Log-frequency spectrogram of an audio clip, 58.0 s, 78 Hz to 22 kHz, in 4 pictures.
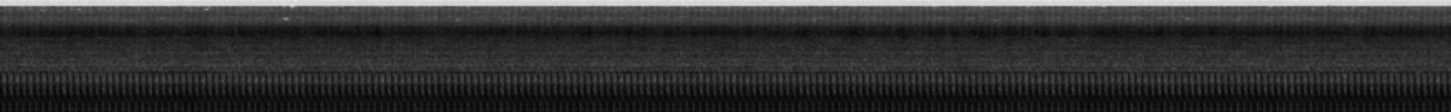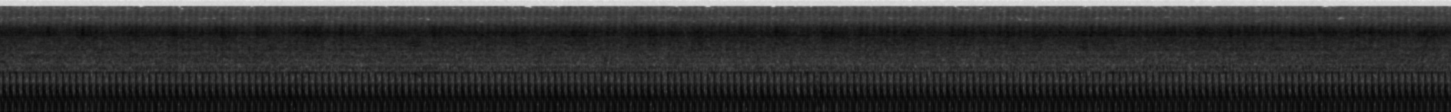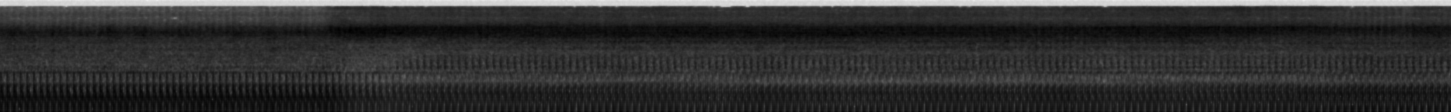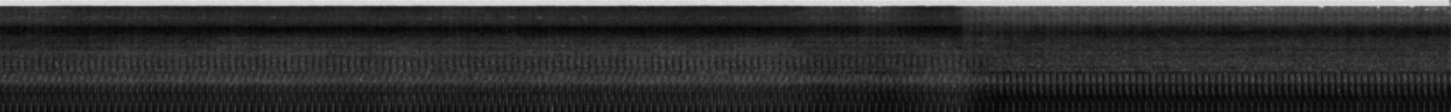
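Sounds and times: diesel engine running: 0.0 - 58.0
circular saw cutting log: 32.1 - 55.0.

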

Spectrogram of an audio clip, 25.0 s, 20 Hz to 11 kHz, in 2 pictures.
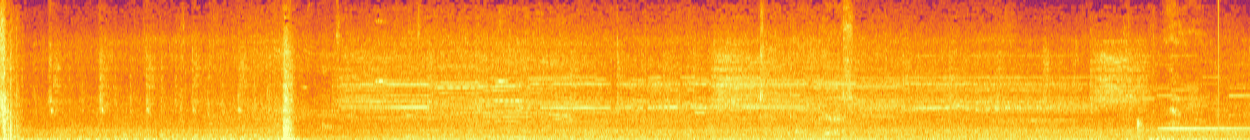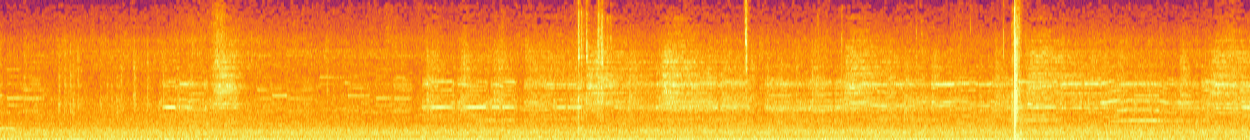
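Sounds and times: engine droning: 0.0 - 25.0.

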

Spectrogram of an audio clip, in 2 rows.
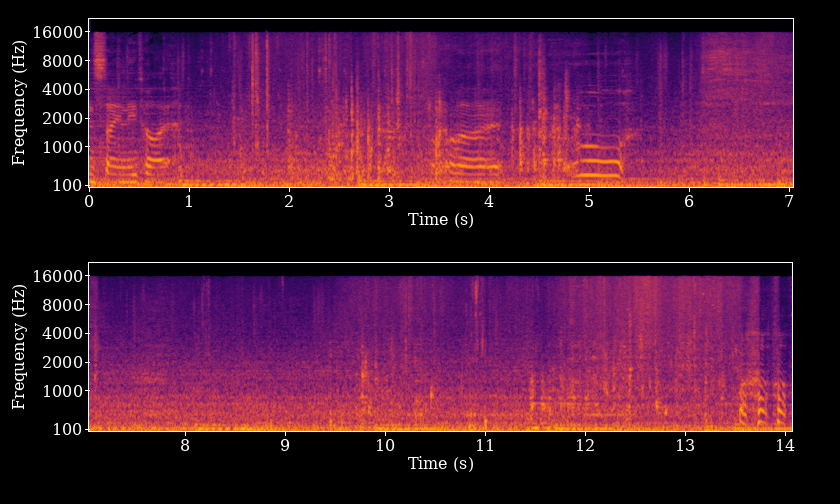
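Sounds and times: car engine running: 0.0 - 14.0
branches scraping car body: 1.0 - 14.0
sharp knocks: 1.2 - 5.1.

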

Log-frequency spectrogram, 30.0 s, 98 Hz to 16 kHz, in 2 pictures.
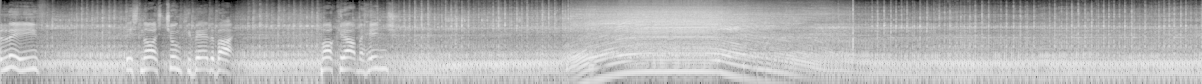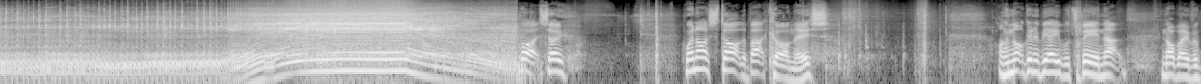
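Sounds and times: chainsaw idling and revving: 0.0 - 22.0.

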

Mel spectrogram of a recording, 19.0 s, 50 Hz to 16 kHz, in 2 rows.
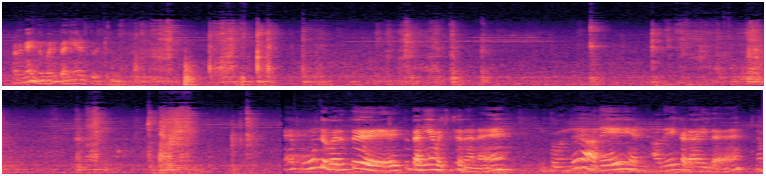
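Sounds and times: metal skimmer scraping a pot: 1.4 - 6.2, 8.1 - 12.1.

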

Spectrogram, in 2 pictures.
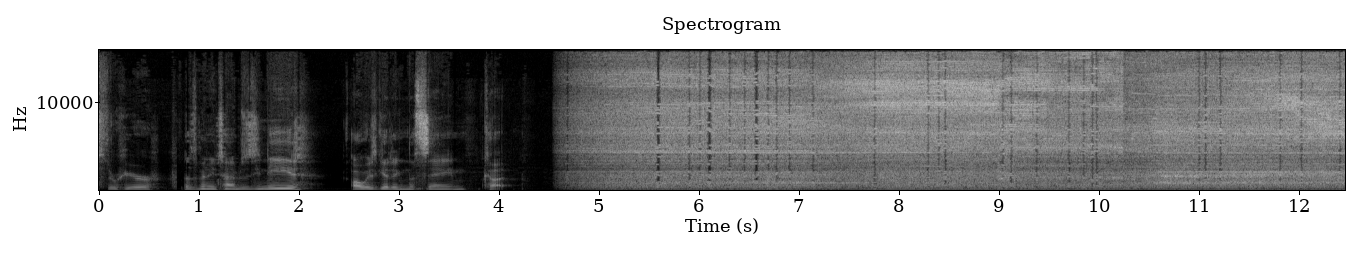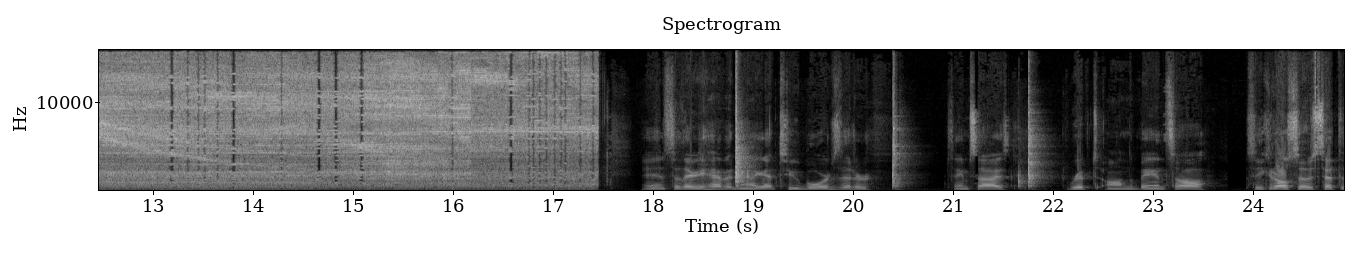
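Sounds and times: band saw running: 4.6 - 17.5.

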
